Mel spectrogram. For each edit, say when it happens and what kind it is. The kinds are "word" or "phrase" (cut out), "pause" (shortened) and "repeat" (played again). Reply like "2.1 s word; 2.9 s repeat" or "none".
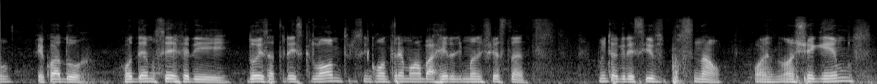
none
